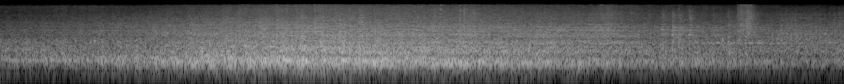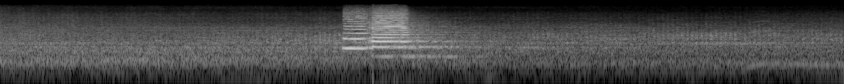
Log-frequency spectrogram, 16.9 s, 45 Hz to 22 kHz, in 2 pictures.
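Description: A work train, a Kärcher track-cleaning train between a Y9000 and a Y8000 diesel shunting locomotive, passes by: the rumble of engines and wheels on rail swells to a peak about three seconds in, then fades as it draws away. About twelve seconds in, a train horn sounds once, loud and short.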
